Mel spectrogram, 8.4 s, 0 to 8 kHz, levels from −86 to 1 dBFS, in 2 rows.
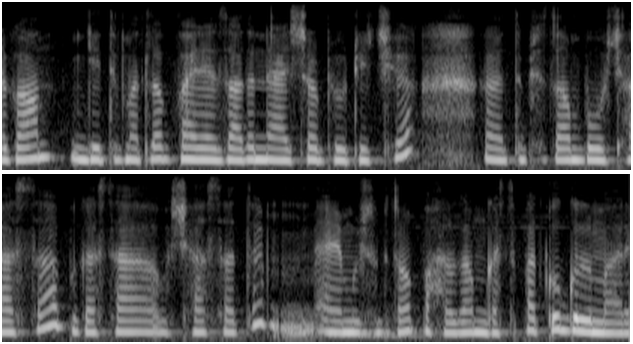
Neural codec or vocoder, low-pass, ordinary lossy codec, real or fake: none; 7.2 kHz; none; real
